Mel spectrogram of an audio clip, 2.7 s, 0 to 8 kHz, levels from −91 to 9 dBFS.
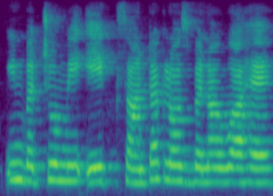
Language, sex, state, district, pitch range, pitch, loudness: Hindi, female, Uttar Pradesh, Budaun, 220-245 Hz, 225 Hz, -16 LUFS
